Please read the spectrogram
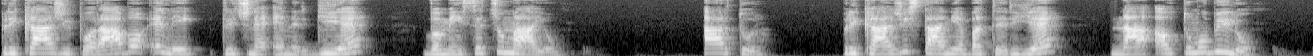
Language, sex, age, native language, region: Slovenian, female, 18-29, Slovenian, Central Slovenia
